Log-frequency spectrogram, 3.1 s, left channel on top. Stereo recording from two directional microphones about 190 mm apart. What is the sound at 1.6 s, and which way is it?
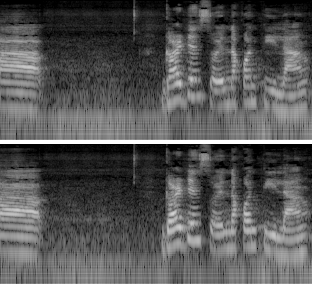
A woman's voice, 15° right (ahead or behind).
